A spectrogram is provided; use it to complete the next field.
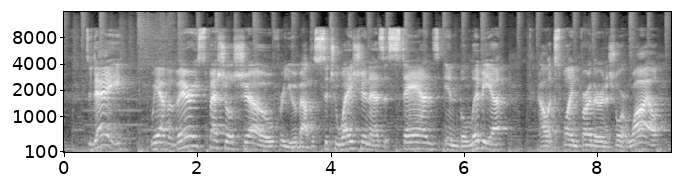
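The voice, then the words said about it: Sick, cold-affected voice. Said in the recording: “apologize for my voice. I've caught cold ... I've still got a bit of a sick voice.”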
